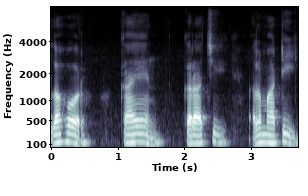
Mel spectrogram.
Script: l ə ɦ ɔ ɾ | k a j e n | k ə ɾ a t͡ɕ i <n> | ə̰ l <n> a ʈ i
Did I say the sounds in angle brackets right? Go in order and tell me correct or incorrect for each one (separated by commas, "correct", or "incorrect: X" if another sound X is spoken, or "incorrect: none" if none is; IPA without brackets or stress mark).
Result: incorrect: none, incorrect: m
